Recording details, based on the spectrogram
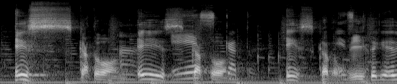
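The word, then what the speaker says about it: eschaton: ¿Acatón? Escatón, escatón.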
